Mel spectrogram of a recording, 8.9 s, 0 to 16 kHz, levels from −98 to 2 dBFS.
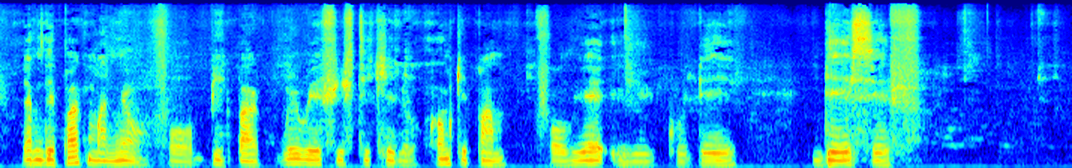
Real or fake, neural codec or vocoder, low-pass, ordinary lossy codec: fake; codec, 44.1 kHz, 7.8 kbps, Pupu-Codec; 14.4 kHz; MP3, 64 kbps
